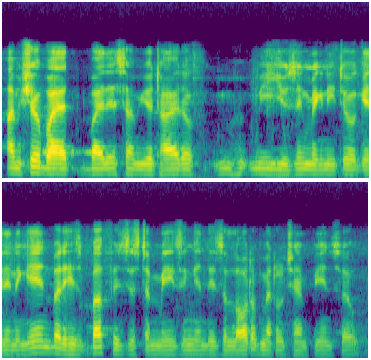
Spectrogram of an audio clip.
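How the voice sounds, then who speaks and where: Low-voiced man narrating a game guide. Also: level tone, brisk, few pauses, lo-fi sound. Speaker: gaming guide video host. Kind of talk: casual walkthrough commentary over gameplay. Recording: clearly noisy voice-over with background ambience.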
